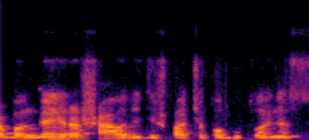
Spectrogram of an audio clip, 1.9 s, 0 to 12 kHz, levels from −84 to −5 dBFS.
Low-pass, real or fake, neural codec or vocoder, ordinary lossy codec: 7.2 kHz; real; none; Opus, 16 kbps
